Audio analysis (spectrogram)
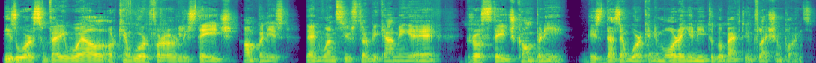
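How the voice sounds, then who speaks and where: A man with a noticeable Italian accent talks through startup numbers one step at a time. His voice sits fairly low and has a gravelly edge. He speaks the way a founder does in a recorded interview. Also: little pitch movement, moderate pace, a bit bright. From Italy.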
